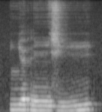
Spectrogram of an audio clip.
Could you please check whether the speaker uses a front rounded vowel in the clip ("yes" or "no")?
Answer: no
